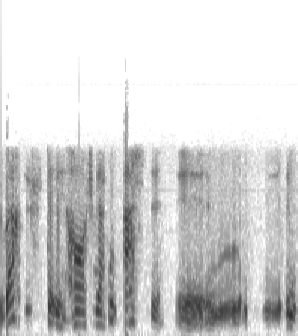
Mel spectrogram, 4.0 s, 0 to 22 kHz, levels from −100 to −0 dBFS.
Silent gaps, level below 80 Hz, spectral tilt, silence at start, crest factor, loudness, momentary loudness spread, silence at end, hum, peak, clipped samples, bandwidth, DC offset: none; -74 dBFS; -4 dB/octave; 0 s; 18 dB; -30 LUFS; 12 LU; 0.05 s; none; -12 dBFS; under 0.1%; 6.2 kHz; under 0.1%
